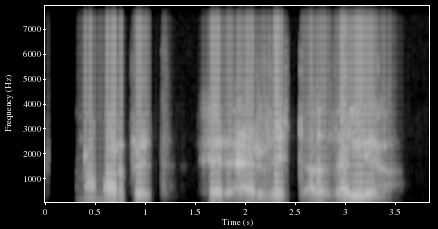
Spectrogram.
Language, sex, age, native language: Icelandic, male, 60-69, Icelandic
